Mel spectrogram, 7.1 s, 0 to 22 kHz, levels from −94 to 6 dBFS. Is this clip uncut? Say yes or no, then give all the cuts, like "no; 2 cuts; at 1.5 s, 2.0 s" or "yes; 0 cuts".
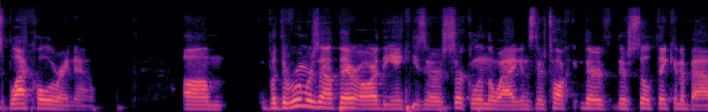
yes; 0 cuts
